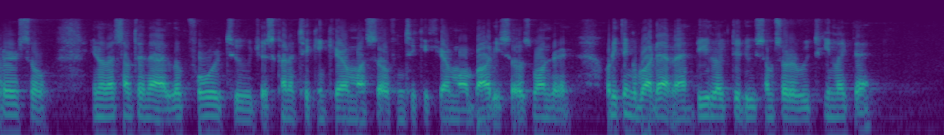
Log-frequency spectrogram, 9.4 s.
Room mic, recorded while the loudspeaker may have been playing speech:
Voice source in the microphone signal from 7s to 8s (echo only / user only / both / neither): echo only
